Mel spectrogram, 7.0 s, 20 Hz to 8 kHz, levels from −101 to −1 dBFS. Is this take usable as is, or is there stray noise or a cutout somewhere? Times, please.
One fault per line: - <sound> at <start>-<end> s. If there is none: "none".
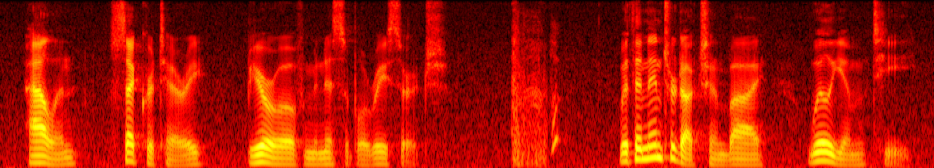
- laugh at 3.8-4.3 s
